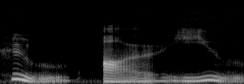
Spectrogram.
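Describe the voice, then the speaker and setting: A put-on character voice at a middle pitch. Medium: read story. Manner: curt, contrary.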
